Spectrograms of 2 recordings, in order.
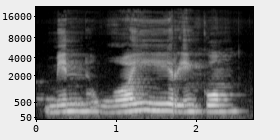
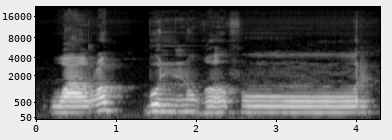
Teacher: Dibacanya jelas, baik nun sukun ataupun huruf setelahnya, ya, tanpa dengung ataupun tanpa samar juga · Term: idhar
